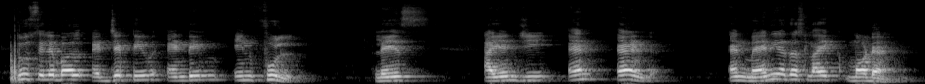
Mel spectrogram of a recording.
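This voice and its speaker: A woman's voice: fairly low pitch, mellow. A woman teacher with a Gujarati accent, reading English grammar rules aloud in a recorded lesson and explaining them. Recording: dull, roomy home recording.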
